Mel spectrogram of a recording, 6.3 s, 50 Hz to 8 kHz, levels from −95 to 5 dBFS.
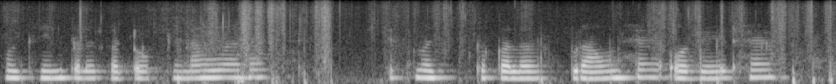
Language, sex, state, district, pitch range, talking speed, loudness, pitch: Hindi, female, Rajasthan, Jaipur, 195-210 Hz, 155 wpm, -18 LUFS, 205 Hz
